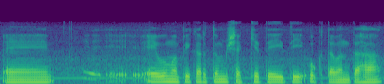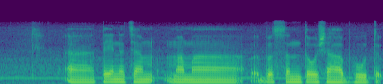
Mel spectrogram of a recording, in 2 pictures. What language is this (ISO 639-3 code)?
san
